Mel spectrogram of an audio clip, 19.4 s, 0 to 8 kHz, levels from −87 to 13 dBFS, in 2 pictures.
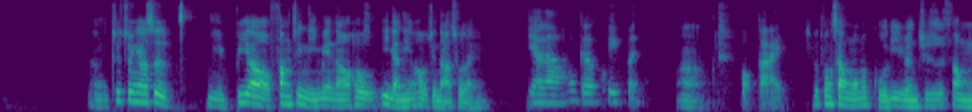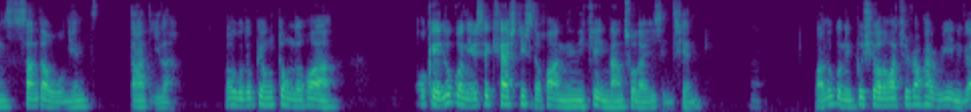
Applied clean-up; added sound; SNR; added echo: neural mask model DeepFilterNet 3.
